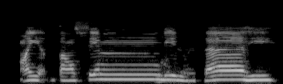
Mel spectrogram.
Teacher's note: Bacanya dengung ya setelah mim langsung ke bi.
